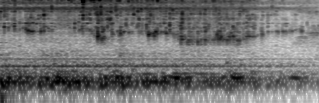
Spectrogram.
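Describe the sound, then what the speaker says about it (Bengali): Water drains from freshly pressed chhana (curdled milk cheese) under a heavy weight, making faint, quick, irregular drips over a soft background hiss. "ওটা থেকে জল ঝরতে থাকুক"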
